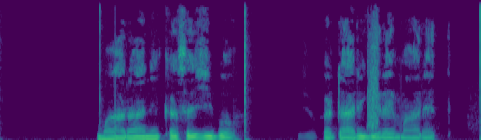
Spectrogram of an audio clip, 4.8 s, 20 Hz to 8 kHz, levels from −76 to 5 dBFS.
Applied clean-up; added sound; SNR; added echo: none; Hands; 18 dB; none.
